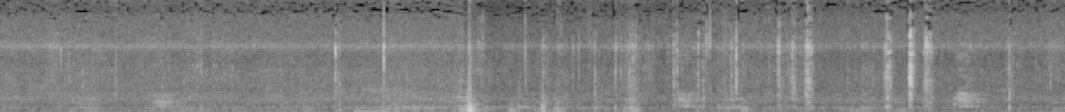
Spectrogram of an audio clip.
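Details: Bees being moved out of a birdhouse into a proper bee box during a rescue: a steady, low droning hum with an overtone, broken by scattered sharp clicks and knocks from handling.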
